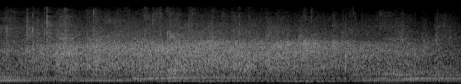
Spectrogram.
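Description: An audience claps steadily for several seconds to thank a man for his help, a dense wash of applause that holds strong before easing slightly at the end, with no voices over it.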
